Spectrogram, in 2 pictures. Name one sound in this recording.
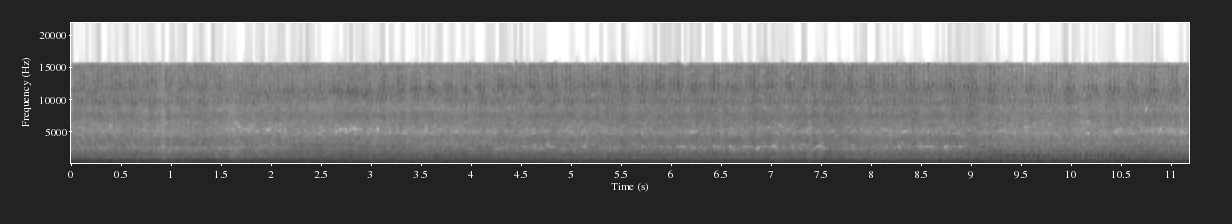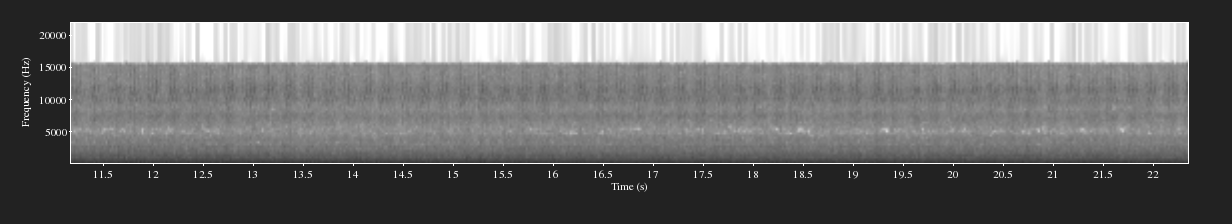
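A paramotor engine drones loudly and steadily close by.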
